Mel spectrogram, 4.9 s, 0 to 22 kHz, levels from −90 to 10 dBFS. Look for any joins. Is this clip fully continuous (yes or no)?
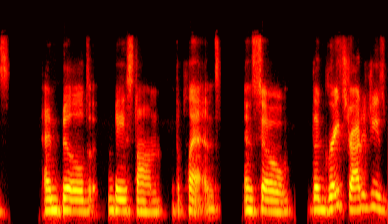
no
